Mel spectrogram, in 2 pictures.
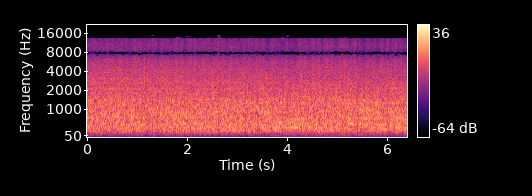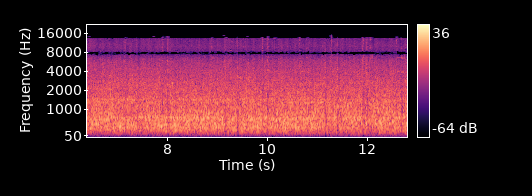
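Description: Textile machinery running: a loud, steady mechanical clatter that keeps an even level, with no let-up.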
